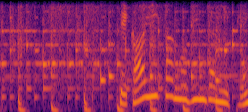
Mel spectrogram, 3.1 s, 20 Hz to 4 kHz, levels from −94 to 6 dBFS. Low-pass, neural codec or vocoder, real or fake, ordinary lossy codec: 3.6 kHz; none; real; Opus, 16 kbps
